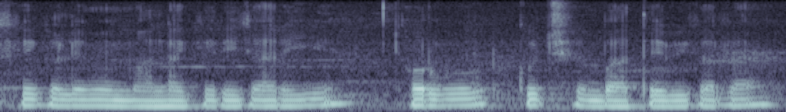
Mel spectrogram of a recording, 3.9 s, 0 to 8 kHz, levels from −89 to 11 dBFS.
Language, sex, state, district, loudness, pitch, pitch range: Hindi, male, Uttar Pradesh, Shamli, -18 LUFS, 115 Hz, 110-125 Hz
